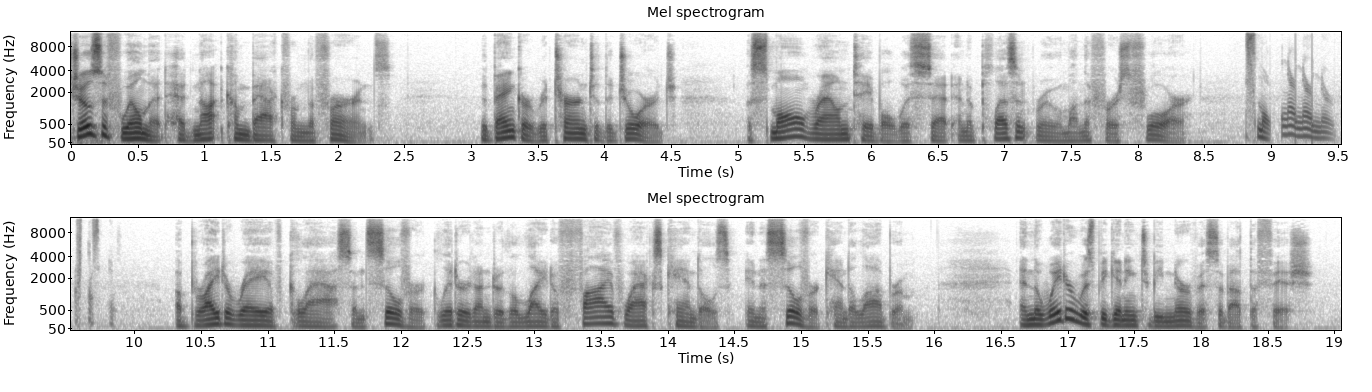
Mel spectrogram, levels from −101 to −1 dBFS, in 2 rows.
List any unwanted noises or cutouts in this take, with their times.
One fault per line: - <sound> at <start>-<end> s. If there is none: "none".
- chirp at 8.8-9.9 s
